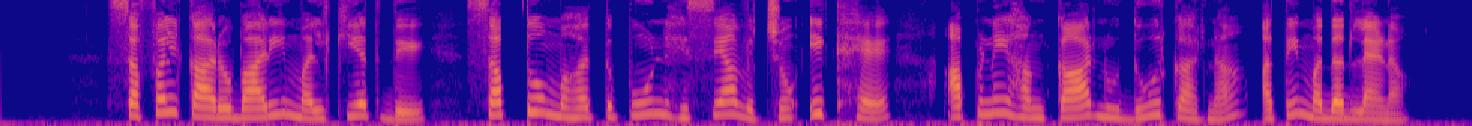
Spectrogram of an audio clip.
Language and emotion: Punjabi, neutral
